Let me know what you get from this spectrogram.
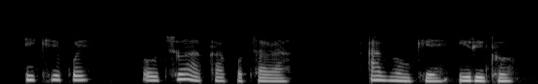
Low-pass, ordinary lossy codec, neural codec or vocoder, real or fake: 3.6 kHz; none; codec, 16 kHz, 16 kbps, FreqCodec, smaller model; fake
